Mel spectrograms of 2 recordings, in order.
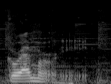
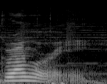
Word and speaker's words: Gramarye: Something gramarye. Yes, Zach Gramarye. I feel like that's still supposed to be pronounced like rye bread, but anyway.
